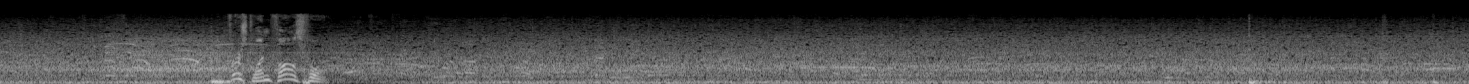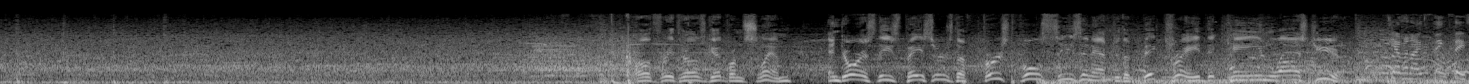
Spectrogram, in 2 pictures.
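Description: A large crowd murmurs and cheers.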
